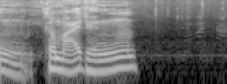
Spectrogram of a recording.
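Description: Speech only: a man speaking Thai, with a long, wavering vowel, then a pause for the last half second or so.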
